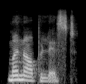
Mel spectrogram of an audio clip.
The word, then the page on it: Monopolist: Indian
